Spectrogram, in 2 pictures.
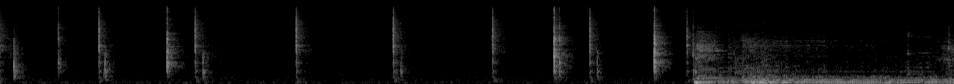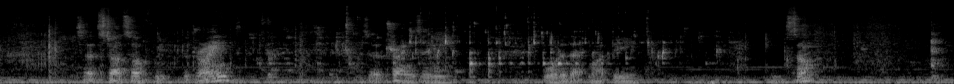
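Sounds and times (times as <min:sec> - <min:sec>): drain pump humming: 0:07.0 - 0:19.0.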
